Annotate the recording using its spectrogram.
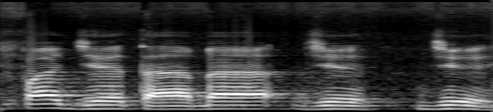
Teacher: membaca Jim sukun Ya ini yang lainnya juga tadi ketika membacanya Jangan sampai c c gitu ya tapi bacaannya benar-benar je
